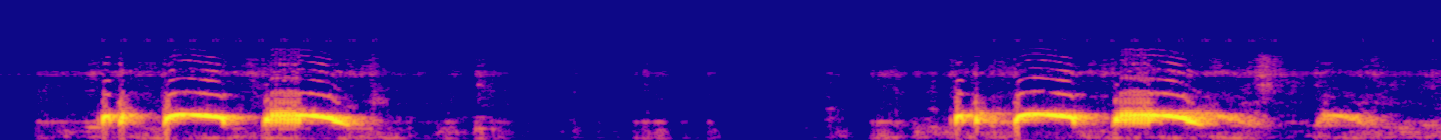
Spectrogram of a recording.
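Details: Spotted dove lure call for attracting doves: a low, mellow phrase of three to four cooing notes, the middle ones drawn out and slightly falling, repeated twice with a pause of about three seconds in between.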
